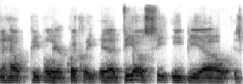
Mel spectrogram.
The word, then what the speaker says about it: Docebo: i'm just going to help people here quickly d-o-c-e-b-o is pronounced docebo and most people say docebo um and uh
